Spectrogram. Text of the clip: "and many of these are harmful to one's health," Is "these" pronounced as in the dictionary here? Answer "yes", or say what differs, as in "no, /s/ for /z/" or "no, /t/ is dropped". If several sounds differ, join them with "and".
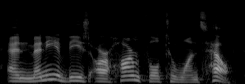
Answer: yes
